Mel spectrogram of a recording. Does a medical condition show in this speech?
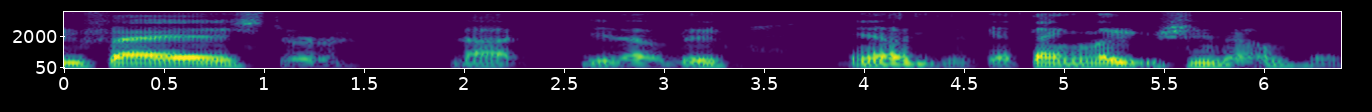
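Yes: cerebral palsy; present since birth.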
